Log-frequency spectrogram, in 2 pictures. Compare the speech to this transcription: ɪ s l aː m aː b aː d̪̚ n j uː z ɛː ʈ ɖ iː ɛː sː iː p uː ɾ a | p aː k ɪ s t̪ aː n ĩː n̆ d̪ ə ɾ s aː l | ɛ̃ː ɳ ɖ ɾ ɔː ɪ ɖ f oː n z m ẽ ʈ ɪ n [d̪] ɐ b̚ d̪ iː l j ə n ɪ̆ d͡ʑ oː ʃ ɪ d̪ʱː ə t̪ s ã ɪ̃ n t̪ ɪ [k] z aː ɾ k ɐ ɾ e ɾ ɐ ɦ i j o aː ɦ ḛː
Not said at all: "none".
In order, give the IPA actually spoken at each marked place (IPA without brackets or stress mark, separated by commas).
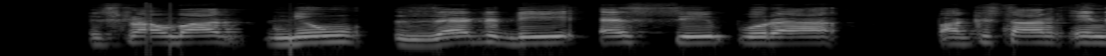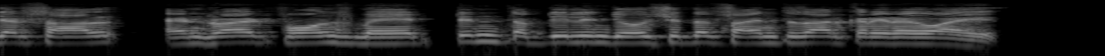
t̪, none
